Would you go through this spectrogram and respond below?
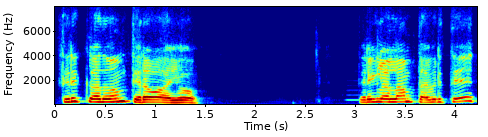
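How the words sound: There is a stop right after திறவாயோ. The door is opened first, then the screens are removed. The speaker calls it right. "திருக்கதவம் திறவாயோ நிப்பாட்டிட்டு"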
